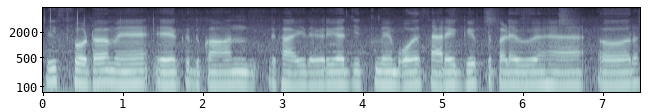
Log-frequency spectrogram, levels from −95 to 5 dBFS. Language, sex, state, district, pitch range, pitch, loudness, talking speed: Hindi, male, Punjab, Fazilka, 110-115 Hz, 115 Hz, -16 LUFS, 135 wpm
